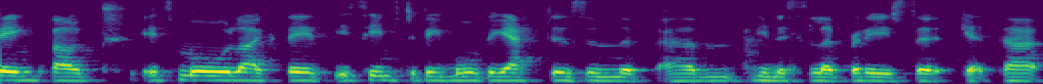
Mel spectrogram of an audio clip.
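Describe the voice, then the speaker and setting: Somewhat breathy and dark, mellow in tone, a woman speaks at a very deep, low pitch and a fairly quick pace, with monotone, flat intonation and hardly any pauses. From Australia. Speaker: actress and filmmaker. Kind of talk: casual interview chat.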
